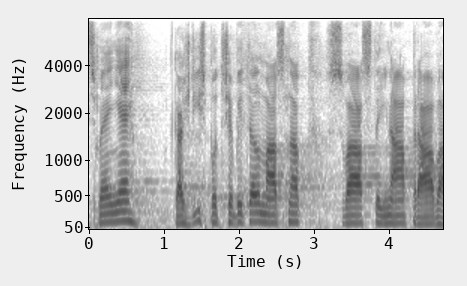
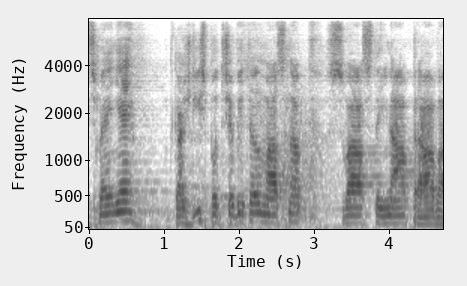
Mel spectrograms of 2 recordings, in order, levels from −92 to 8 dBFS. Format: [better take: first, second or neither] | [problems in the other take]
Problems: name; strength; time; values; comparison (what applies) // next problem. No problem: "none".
first | background sound (Wild animals); 19 dB below the speech // room echo; dies away in 0.2 s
